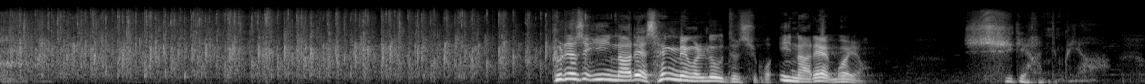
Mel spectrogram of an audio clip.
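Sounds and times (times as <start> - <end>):
audience applause: 0.0 - 6.0
speech: 5.5 - 8.7, 10.0 - 10.6.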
